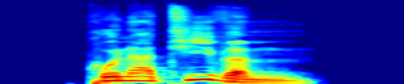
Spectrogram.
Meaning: strong dative masculine/neuter singular of konativ
- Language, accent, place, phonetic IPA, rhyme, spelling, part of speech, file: German, Germany, Berlin, [konaˈtiːvm̩], -iːvm̩, konativem, adjective, De-konativem.ogg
